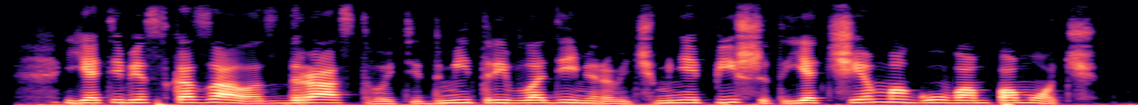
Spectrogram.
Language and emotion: Russian, angry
